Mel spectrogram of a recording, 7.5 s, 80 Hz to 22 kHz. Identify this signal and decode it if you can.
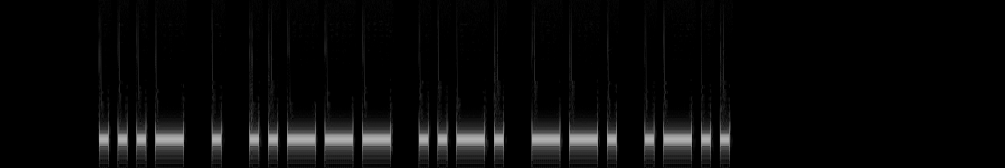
Morse code, heard as a keyed tone, about 17 wpm, 700 Hz. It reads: VE2FGL
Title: DXCC-100 Call Signs - 6 Characters - Repeated 3x - 17wpm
